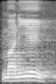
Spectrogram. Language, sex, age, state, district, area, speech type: Bodo, male, 45-60, Assam, Chirang, urban, read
